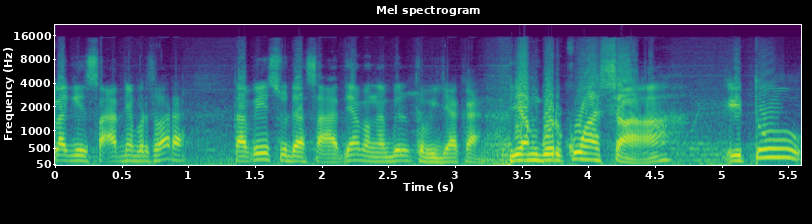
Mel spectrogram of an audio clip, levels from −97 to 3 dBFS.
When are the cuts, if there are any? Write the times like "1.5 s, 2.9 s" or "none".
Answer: 3.2 s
